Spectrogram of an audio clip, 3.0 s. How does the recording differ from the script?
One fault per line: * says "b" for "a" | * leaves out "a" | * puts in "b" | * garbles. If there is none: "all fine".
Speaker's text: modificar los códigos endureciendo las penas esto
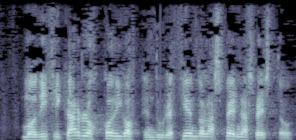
all fine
